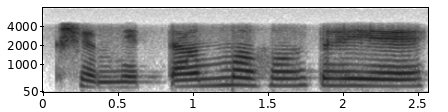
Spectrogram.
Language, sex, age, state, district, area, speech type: Sanskrit, female, 30-45, Telangana, Hyderabad, rural, conversation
